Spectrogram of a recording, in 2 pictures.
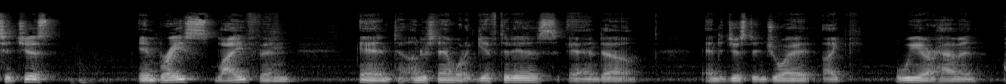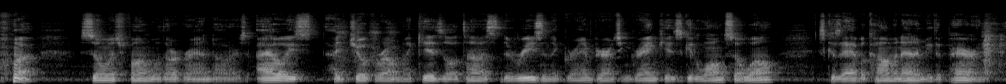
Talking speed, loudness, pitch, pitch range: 180 wpm, -28 LUFS, 90 Hz, 85-100 Hz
